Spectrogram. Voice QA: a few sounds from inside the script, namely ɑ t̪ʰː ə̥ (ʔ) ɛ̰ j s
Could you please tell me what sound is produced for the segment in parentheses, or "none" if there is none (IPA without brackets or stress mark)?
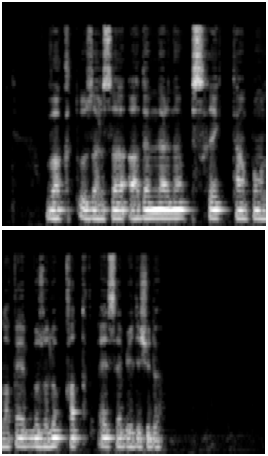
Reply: q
